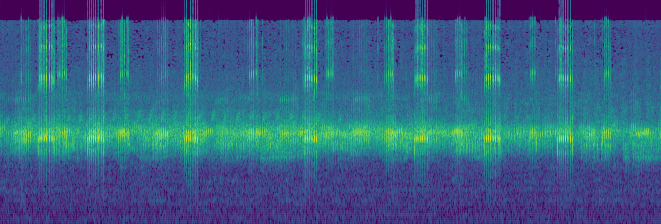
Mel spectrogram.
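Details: Rice paddy near Sendai, Japan, in spring, with breeding Schlegel's green tree frogs: brief rattling calls sound at irregular intervals of one to two seconds over a dense, continuous frog chorus.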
